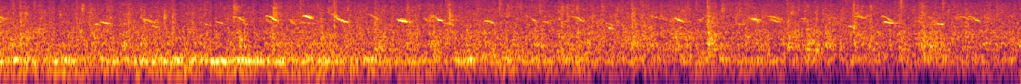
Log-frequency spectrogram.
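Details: Several newly hatched guinea fowl keets under a heat lamp chirp in shrill, falling peeps, a few each second, while heavy rain and thunderstorm sounds roar steadily underneath.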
